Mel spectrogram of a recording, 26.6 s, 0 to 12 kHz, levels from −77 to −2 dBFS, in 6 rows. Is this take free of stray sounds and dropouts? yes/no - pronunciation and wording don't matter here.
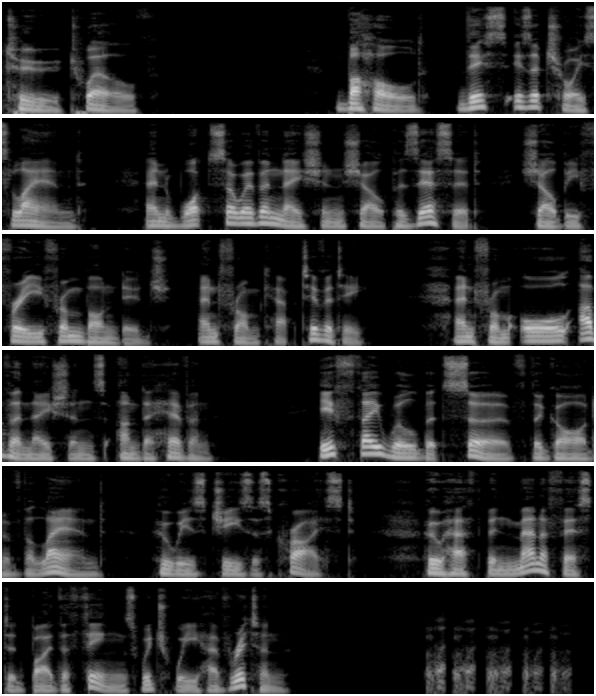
no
